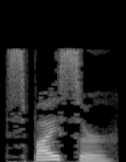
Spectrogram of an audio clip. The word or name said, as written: spicer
